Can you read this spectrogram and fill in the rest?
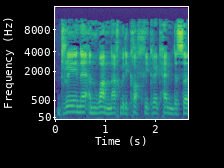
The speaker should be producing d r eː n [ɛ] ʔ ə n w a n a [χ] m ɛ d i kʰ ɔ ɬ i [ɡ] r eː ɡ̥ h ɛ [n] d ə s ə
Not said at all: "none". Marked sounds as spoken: ɛ, χ, ɡ, n

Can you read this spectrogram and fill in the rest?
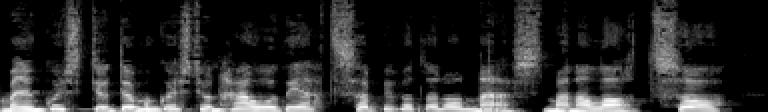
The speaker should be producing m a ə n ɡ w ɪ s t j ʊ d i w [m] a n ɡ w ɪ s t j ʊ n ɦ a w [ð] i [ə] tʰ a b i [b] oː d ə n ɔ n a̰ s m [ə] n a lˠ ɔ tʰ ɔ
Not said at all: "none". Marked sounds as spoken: m, ð, a, v, a

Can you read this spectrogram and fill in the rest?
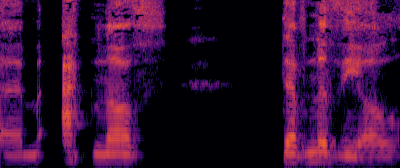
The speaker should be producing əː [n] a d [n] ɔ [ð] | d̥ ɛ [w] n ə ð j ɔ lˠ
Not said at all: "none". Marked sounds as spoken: m, n, ð, v

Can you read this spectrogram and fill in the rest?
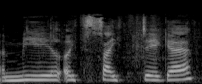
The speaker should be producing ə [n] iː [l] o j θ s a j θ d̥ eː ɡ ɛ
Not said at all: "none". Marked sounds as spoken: m, l

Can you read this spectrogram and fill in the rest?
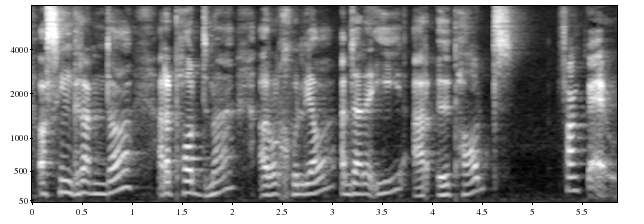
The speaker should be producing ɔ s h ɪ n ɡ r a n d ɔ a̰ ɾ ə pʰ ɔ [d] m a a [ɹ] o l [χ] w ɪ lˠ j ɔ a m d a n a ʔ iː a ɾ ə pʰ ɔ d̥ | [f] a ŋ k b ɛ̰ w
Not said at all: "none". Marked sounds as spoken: d, ɾ, χ, f

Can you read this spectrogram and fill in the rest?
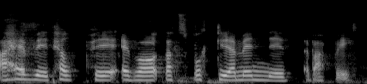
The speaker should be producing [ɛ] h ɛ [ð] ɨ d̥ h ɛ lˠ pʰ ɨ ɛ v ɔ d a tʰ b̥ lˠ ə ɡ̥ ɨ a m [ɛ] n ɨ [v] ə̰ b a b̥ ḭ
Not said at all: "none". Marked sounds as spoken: a, v, ɛ, ð

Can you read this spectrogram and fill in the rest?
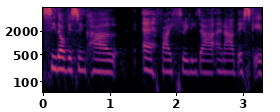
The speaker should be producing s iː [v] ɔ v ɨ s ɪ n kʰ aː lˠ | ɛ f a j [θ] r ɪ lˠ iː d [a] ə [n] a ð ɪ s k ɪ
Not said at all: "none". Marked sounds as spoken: ð, θ, a, n

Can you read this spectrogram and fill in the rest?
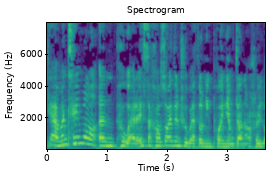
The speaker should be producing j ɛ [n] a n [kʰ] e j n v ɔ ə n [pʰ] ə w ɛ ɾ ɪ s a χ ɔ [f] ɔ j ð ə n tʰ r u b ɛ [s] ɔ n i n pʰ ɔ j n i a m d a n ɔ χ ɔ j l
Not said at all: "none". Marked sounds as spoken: m, tʰ, pʰ, s, θ

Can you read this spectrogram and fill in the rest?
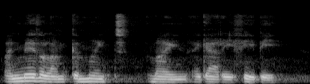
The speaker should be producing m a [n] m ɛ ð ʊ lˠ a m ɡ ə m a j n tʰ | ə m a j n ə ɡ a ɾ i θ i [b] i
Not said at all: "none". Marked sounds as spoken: n, b

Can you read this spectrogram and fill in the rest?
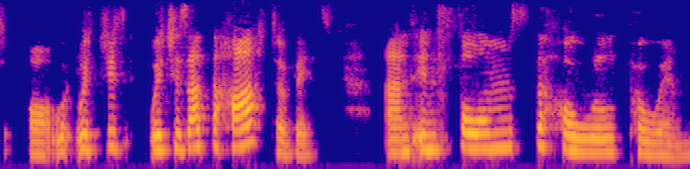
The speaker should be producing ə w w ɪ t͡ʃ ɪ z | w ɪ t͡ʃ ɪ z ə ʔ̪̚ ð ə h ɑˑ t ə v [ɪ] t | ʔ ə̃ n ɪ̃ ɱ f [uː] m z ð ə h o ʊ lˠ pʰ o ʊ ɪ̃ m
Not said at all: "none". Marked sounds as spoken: ɪ, ɔː

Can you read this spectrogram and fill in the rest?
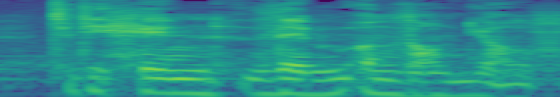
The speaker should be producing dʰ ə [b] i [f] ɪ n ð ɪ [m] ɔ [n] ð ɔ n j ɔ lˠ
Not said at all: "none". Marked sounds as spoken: d, h, m, n

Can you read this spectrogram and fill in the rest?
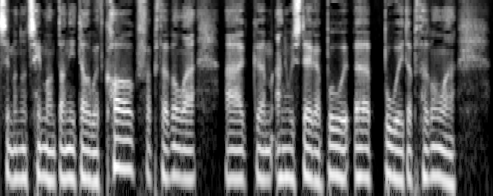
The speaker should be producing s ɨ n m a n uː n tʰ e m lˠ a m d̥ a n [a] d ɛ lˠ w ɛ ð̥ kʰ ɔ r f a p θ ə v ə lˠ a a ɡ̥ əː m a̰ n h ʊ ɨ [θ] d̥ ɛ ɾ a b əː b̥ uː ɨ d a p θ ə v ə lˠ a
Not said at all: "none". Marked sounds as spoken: i, s

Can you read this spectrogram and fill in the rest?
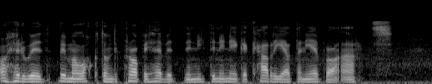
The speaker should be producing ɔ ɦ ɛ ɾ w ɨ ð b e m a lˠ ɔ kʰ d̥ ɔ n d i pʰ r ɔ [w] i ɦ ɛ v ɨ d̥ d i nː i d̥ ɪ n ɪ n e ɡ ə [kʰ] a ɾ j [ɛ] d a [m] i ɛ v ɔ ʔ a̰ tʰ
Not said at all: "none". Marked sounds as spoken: v, kʰ, a, n

